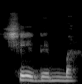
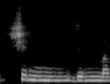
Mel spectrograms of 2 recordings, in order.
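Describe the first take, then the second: First: Chidemma without the m sound before the d; Chidemma, the speaker's own name. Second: Chimdemma with a clear m after chi; Chimdemma, slow and quiet. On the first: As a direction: say Chidemma, chi-DEM-ma with no m after chi. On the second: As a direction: say Chimdemma slowly, chim-DEM-ma. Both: Shown as a demonstration. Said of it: "Yours is Chimdemma".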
